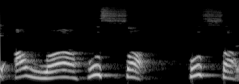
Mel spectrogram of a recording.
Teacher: alif lamnya tidak dibaca, melainkan kita baca langsung ke huruf syamsiahnya yaitu shad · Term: alif lam syamsiah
